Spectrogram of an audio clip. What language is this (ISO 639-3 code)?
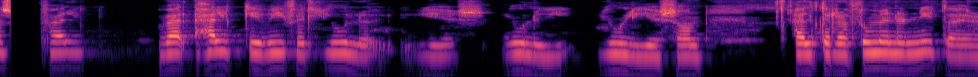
isl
